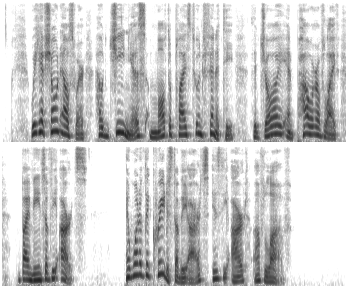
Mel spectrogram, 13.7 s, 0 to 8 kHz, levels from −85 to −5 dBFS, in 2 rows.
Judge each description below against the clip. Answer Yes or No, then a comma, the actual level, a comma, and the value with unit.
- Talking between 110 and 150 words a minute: Yes, average, 145 wpm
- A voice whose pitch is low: No, medium, 145 Hz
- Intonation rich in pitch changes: Yes, wide, 7.6 semitones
